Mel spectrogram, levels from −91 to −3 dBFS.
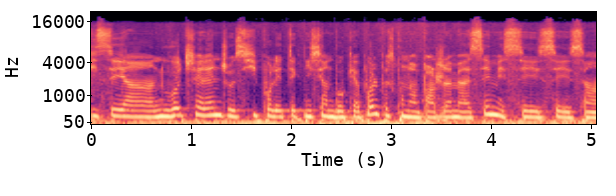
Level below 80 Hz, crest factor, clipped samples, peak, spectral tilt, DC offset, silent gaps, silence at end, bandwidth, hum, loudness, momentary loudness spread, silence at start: -18 dBFS; 10 dB; under 0.1%; 0 dBFS; -4 dB/octave; under 0.1%; none; 0 s; 19 kHz; none; -10 LUFS; 3 LU; 0 s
